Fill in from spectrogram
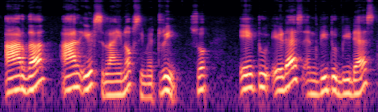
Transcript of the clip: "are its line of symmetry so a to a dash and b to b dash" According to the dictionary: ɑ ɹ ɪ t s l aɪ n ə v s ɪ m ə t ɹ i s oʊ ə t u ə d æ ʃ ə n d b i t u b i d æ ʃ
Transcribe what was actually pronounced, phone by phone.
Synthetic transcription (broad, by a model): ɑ ɹ ɪ t s l aɪ n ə p s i m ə t ɹ i s oʊ ə t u ə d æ s ə n d b i t u b i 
